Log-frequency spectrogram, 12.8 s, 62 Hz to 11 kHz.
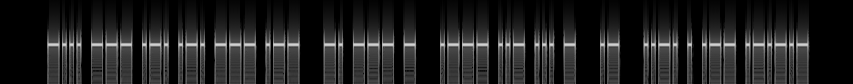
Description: Morse code, heard as a keyed tone, about 22 wpm, 700 Hz. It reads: BORROW NOT JUST A FEW.
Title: Sentences from Top 1500 Words 22wpm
